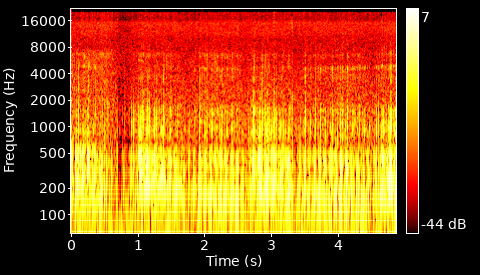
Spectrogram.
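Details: Domestic cat purring steadily, a calming sound: low rumbling pulses in alternating inhale and exhale phases roughly every second, continuous with no other sounds.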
